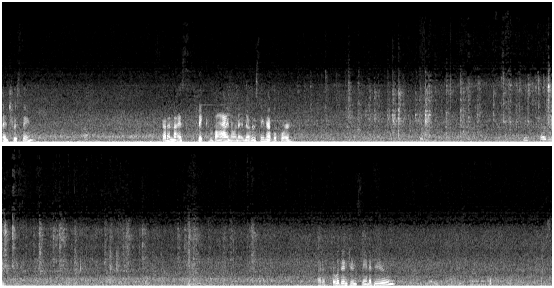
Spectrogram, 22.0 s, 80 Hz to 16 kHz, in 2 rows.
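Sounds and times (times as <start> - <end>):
deep low hum: 0.0 - 22.0
loud rumbling: 0.0 - 22.0
faint voices: 9.9 - 16.3, 17.2 - 22.0.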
